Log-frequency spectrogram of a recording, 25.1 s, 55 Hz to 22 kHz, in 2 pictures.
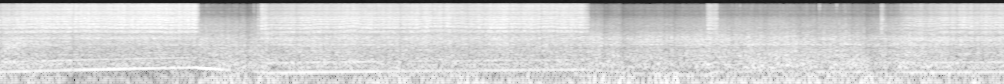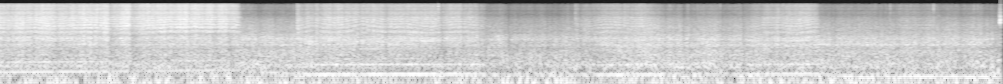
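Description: A 1991 Toyota Carina II 1.6 XL drives hard on twisty roads, its engine droning loudly from inside the cabin, revving up through the gears and dropping back with each shift change, steady and unbroken.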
